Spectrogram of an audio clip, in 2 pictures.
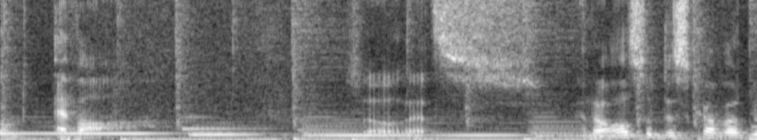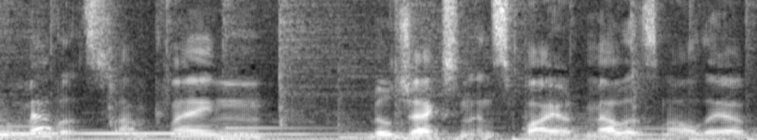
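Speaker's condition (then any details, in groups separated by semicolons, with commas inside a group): No condition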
